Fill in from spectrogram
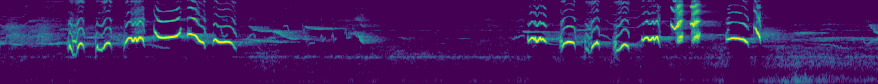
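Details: Oriental magpie-robin singing, used to set a silent bird singing again. Two quick, looping whistled phrases about three seconds apart, with a faint steady tone beneath and a brief low thump at the end.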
